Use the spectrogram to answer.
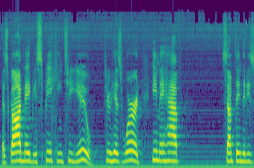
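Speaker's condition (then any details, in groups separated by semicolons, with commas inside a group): No condition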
